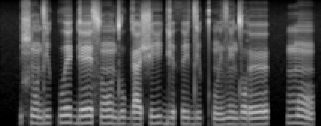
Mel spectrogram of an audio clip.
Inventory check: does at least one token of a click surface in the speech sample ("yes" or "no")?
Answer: no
